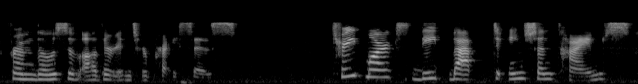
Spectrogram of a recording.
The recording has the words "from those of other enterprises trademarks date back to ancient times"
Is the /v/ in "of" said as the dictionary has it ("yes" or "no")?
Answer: yes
